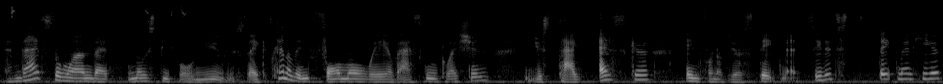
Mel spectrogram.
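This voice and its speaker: A woman's voice: very deep voice, sing-song, normal speed, darkish tone, a little hiss or hum. A woman teaching a French grammar lesson, explaining in English and modelling French questions with exaggerated rising intonation, often checking in with "ok?". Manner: checks in often with "ok?", laughs lightly. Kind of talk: bilingual classroom grammar lesson.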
